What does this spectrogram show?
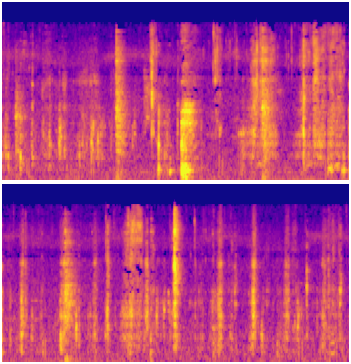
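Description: Close-up chewing and lip-smacking of a mouthful of rice with fried chicken intestine and pork fat, eaten by hand, with irregular wet clicks and a few sharper crunches.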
